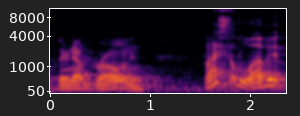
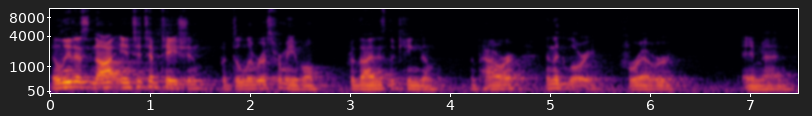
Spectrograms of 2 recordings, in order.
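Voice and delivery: a hushed congregational prayer; prayer recitation; 4 semitones lower than usual. Acted.

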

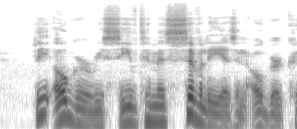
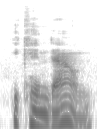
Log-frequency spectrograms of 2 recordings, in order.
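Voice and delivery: ordinary delivery

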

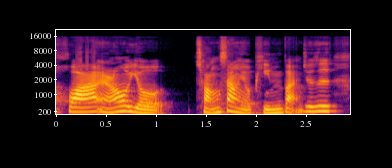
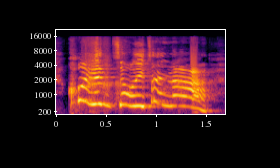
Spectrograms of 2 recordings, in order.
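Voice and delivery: much higher, frantic call; calling out urgently; slower than usual. Retold or imitated. Girlfriend searching the hotel for the boyfriend, frantic high call. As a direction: hunt for him room to room. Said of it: "我在那边大叫".

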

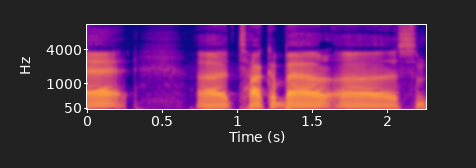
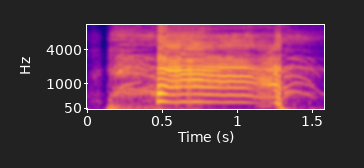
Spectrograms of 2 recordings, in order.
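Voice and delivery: high loud laughing shout; gloating laugh shout; 9 dB louder than usual. Real, not acted. Gloating over rival fan.

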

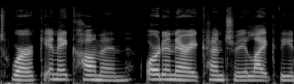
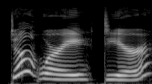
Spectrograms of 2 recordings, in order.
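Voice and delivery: lifted, louder reassurance; exclaiming; 3 semitones higher, 6 dB louder than usual. A narrator's reading. Girl comforting the worried kitten, exclaiming. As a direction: exclaim it to comfort, pitch raised. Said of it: "Dorothy exclaimed".

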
